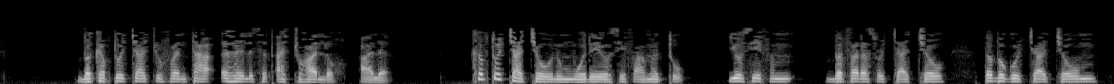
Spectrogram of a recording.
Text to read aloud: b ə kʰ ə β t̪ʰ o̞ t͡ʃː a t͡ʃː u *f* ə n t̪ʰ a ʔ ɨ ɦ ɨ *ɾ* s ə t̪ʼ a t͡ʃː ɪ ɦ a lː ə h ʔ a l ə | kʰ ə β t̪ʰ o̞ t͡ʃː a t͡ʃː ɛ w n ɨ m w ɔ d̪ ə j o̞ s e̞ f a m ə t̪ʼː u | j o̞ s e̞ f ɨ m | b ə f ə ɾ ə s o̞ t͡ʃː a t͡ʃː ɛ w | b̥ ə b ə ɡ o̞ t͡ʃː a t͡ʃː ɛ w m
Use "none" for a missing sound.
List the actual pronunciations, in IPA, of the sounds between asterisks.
f, l

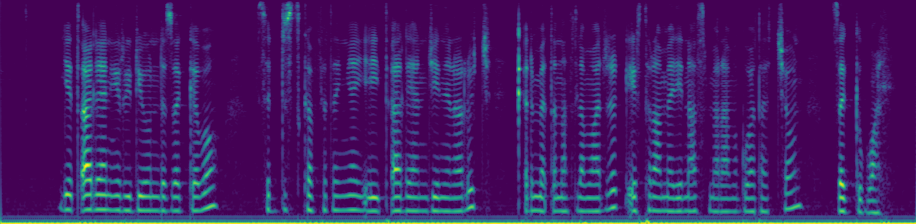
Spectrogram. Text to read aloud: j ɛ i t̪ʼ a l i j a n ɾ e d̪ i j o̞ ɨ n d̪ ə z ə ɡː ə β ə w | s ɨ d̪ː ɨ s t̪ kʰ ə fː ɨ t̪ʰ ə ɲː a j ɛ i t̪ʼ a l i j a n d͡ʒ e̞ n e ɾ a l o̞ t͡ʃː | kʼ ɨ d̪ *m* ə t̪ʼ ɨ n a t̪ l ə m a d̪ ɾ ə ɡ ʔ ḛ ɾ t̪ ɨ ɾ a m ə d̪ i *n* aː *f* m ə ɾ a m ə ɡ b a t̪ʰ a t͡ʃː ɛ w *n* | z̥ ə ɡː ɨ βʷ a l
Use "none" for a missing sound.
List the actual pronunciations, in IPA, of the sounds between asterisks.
m, n, s, n

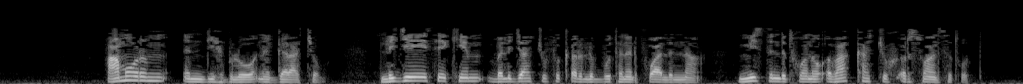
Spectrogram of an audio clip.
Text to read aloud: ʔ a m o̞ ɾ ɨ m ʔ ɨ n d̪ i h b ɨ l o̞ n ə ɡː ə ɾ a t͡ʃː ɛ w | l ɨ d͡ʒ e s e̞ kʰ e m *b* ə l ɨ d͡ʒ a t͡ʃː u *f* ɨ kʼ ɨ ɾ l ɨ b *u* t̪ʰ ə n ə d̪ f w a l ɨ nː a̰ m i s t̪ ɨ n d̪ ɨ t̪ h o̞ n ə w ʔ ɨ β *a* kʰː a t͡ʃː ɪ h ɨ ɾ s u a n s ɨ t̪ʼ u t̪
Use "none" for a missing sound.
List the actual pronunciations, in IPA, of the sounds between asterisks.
b, f, u, a

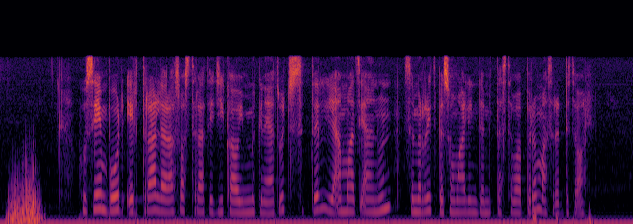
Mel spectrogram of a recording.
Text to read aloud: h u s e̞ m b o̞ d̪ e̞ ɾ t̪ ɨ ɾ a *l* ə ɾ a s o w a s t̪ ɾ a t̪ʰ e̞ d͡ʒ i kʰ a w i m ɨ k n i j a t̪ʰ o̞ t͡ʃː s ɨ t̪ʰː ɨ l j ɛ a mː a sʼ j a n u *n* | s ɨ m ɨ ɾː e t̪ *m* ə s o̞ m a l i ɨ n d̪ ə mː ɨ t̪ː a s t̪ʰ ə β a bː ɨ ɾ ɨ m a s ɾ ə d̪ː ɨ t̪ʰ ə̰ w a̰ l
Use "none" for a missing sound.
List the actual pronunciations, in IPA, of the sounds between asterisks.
l, n, b

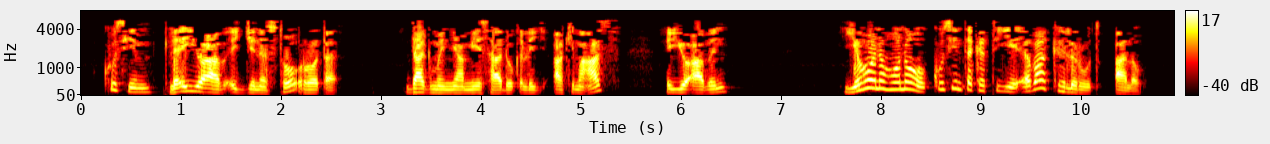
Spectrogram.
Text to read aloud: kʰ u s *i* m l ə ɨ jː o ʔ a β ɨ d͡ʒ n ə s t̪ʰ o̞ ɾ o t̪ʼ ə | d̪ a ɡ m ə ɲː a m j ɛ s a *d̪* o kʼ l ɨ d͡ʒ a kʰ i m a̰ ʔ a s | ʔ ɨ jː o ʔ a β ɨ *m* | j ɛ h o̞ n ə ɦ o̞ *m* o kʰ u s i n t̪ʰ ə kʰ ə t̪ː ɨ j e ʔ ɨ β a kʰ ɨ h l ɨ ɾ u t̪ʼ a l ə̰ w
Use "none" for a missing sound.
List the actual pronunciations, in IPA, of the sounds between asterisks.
i, d̪, n, n

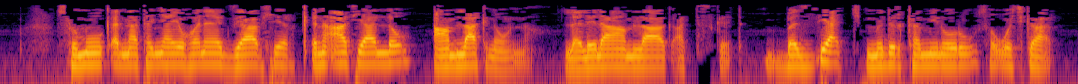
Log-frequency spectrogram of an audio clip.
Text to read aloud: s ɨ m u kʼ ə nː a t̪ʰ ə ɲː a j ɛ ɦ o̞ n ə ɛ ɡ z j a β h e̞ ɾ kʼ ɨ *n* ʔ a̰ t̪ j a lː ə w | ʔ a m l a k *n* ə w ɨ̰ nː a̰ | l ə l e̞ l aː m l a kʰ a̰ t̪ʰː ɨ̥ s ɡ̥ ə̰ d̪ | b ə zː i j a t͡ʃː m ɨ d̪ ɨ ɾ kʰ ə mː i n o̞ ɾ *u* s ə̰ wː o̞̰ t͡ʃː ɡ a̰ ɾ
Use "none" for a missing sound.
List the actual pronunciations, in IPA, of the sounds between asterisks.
n, n, u

